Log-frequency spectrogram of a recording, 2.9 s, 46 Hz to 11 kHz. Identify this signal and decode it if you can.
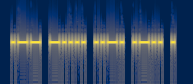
Morse code, heard as a keyed tone, about 32 wpm, 700 Hz. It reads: W6FLE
